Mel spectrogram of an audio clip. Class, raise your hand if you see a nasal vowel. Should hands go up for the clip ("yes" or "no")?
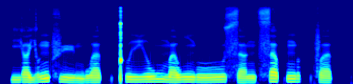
no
